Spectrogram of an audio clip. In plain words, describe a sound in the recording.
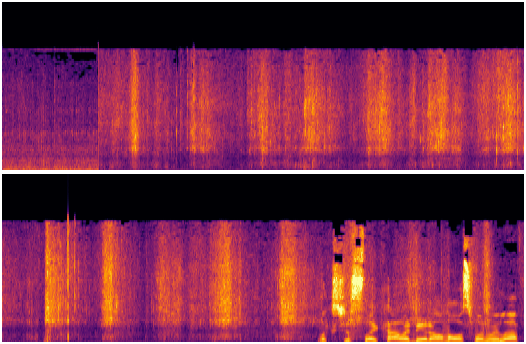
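Footsteps crunch and rustle through dry fallen leaves.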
